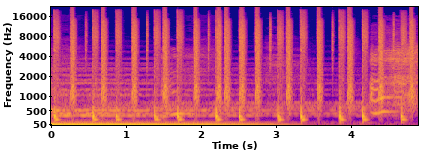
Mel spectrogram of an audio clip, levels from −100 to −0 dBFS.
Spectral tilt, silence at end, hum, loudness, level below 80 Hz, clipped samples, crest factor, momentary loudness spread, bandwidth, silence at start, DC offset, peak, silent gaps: -2.5 dB/octave; 0 s; none; -17 LUFS; -20 dBFS; under 0.1%; 16 dB; 2 LU; over 20 kHz; 0 s; under 0.1%; 0 dBFS; none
